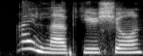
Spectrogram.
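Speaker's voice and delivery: sounding nice and soft. Retelling what a friend would say: imitating Lainey saying something sweetly. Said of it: "what Lainey would say".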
